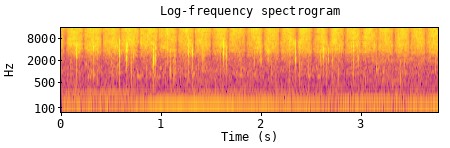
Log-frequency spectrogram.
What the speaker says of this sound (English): Give it a good rub.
